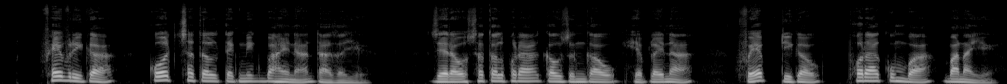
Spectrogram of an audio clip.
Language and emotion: Bodo, neutral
